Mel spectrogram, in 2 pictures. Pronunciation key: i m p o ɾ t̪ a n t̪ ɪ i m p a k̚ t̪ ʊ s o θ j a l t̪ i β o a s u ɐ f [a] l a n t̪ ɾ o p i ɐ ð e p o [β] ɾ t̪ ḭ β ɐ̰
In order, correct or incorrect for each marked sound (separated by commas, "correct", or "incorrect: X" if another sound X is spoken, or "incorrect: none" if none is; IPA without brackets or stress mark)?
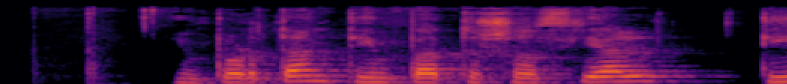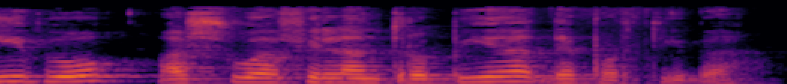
incorrect: i, incorrect: none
